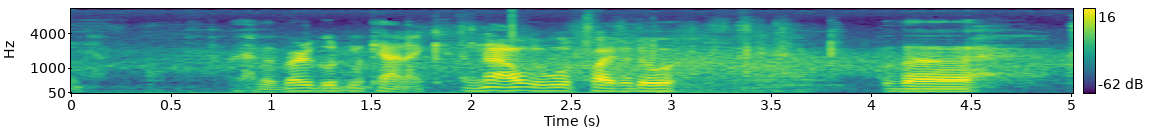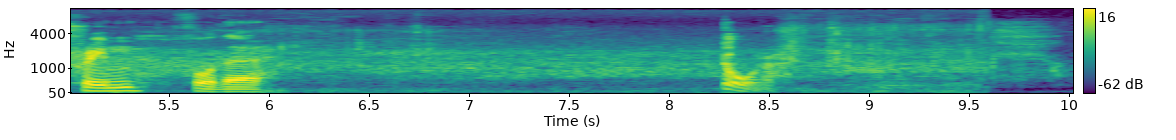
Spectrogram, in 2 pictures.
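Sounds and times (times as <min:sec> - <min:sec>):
outdoor ambient hush: 0:00.0 - 0:10.0.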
